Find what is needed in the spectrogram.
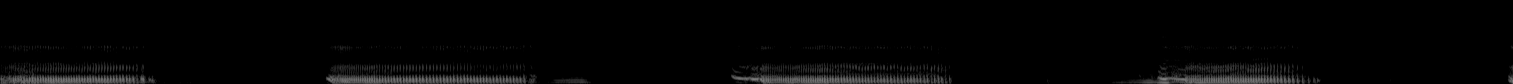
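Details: Cat snoring deeply and loudly during sleep: rattling snores with each breath in, about 16 breaths a minute, separated by short silent pauses; ordinary sleep snoring.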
